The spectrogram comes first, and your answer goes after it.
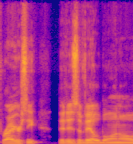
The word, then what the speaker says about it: Ryerse: as I said on my own podcast, it's pronounced Ryerse, that is available on all of these same places.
